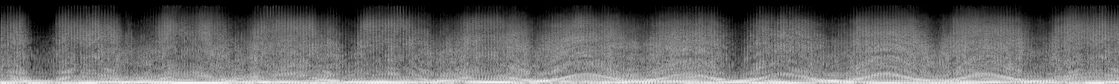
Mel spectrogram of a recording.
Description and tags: ABRSV RCS 016
Driven reece bass, recorded in C, cycled (with loop points)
